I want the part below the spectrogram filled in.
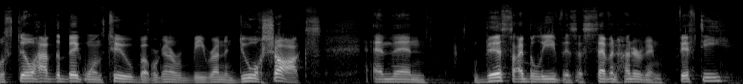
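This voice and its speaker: The man's voice is medium-pitched with a bright, sharp tone. He speaks at a moderate pace with ordinary pitch variation. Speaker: DIY vehicle builder. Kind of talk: workshop build tutorial. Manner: casual, frequent uh fillers.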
